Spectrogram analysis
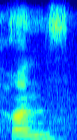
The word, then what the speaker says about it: हंस: इसके शब्द पढ़िए, हंस, हंस, कंगन, नाक से निकल रही है ना आवाज, हंस, कंगन।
